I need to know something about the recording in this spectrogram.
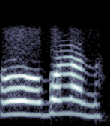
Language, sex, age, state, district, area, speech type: Marathi, female, 18-30, Maharashtra, Hingoli, urban, conversation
